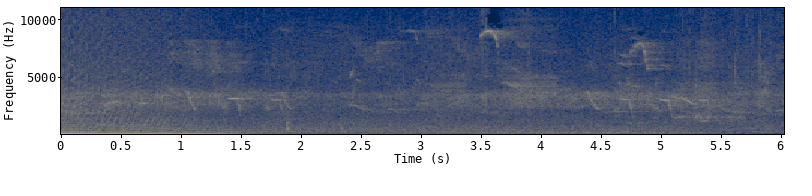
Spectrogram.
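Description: Background music ending in a low falling tone that fades out by about a second and a half in. It gives way to quiet outdoor ambience with scattered short bird chirps and whistles.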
